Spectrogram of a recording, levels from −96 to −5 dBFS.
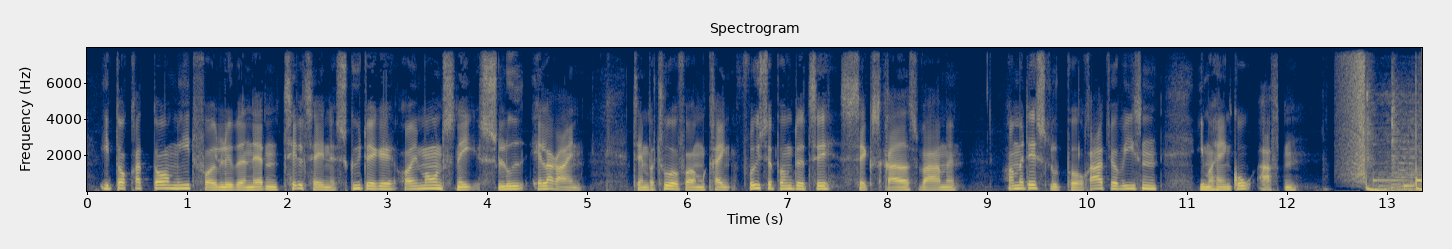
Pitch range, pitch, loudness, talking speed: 120-160 Hz, 140 Hz, -25 LUFS, 160 wpm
